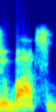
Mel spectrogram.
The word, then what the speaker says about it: Zubac: It's Zubats, but we say Zubac, whatever.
